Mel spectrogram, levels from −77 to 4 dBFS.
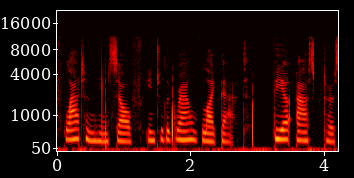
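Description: Loud pops occur at 0.67 to 0.75 s, where two arrive in quick succession, then singly at 1.72 to 1.74 s and 2.93 to 2.95 s. Each is a sharp click-thump standing roughly 20 dB above the speech, closer to 25 dB for the middle one, while the speech carries on underneath. The likely cause is a brief voltage step or pulse, from a plug, switch, static discharge or driver glitch, added to the signal and shaped by the following circuitry.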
